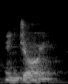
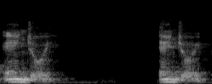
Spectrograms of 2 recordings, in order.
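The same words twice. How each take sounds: First: Enjoy stressed on JOY; enJOY, en kept light; stress on last syllable. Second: Enjoy wrongly stressed on EN; ENjoy, EN punched and joy dropped; stress on first syllable. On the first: Teacher correcting the wrong version for learners, final-syllable stress. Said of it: "Al final, enjoy". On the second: Teacher showing learners the wrong version, first-syllable stress. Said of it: "si lo tuviera al inicio diría como". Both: Shown as a demonstration.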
